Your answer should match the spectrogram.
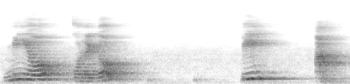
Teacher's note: Y acá pi es la que tiene la mayor fuerza de voz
